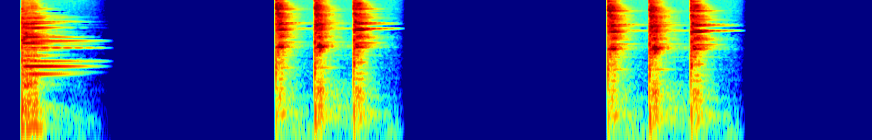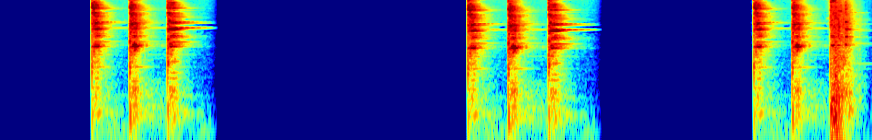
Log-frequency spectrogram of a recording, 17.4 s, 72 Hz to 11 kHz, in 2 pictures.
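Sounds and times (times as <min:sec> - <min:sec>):
hammer striking an anvil: 0:00.2 - 0:01.0, 0:02.8 - 0:04.0, 0:06.1 - 0:07.3, 0:09.6 - 0:10.8, 0:13.4 - 0:14.7, 0:16.3 - 0:17.4.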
